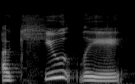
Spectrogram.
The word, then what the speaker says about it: acutely: Many people are now acutely aware. Acutely, notice that pronunciation, cute.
